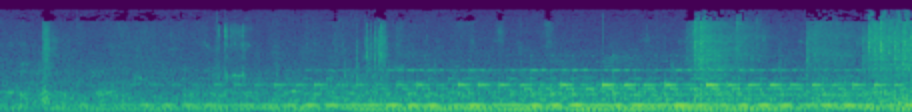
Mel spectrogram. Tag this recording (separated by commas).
Music, Speech, Orchestra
